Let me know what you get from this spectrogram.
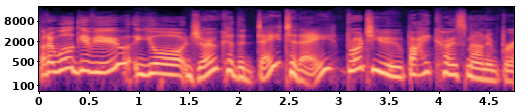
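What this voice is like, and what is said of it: Usual voice. Nothing is said of it.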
